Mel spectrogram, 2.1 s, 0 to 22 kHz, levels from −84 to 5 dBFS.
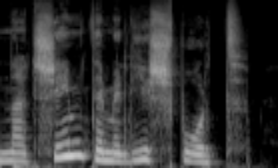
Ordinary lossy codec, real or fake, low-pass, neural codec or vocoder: none; real; none; none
